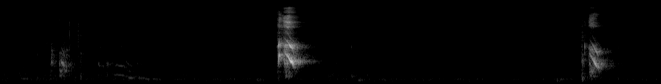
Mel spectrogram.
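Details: Newborn baby on day 6 of life with hiccups: two abrupt, brief gasping hiccup sounds about three seconds apart in a quiet room, a faint third sound preceding them.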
